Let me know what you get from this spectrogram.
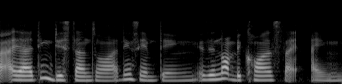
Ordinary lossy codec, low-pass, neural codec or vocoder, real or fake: none; none; none; real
